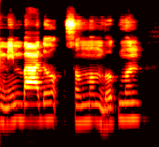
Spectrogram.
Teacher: جب نون ساکن اور تنوین کے بعد با آئے تو نون ساکن اور تنوین کو میم سے بدل کر اخفاء مال غنہ کریں گے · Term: قلب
